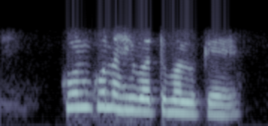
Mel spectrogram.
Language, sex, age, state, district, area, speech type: Assamese, female, 18-30, Assam, Kamrup Metropolitan, urban, conversation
